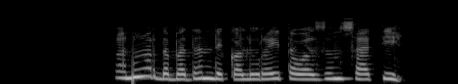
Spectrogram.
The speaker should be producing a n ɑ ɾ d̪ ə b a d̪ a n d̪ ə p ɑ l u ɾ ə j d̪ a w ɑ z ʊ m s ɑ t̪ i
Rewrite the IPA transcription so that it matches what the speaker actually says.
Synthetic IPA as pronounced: a n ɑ ɾ d̪ ə b a d̪ a n d̪ ə k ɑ l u ɾ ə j t̪ a w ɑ z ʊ n s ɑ t̪ i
